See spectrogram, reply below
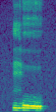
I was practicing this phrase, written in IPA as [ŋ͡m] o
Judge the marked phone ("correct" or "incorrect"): correct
